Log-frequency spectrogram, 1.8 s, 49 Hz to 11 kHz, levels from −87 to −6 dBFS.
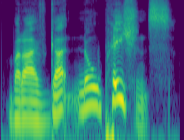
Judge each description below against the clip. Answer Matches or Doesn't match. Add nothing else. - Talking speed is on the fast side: Doesn't match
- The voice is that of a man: Matches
